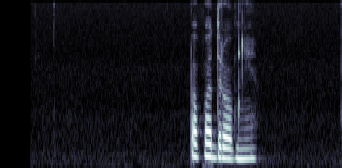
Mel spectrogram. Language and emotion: Russian, neutral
